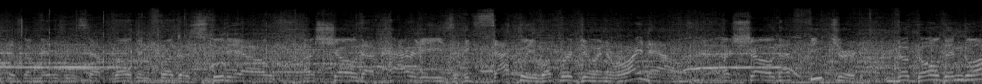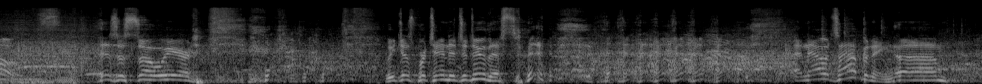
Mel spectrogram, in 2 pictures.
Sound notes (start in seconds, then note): 2.9 cheering and applause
